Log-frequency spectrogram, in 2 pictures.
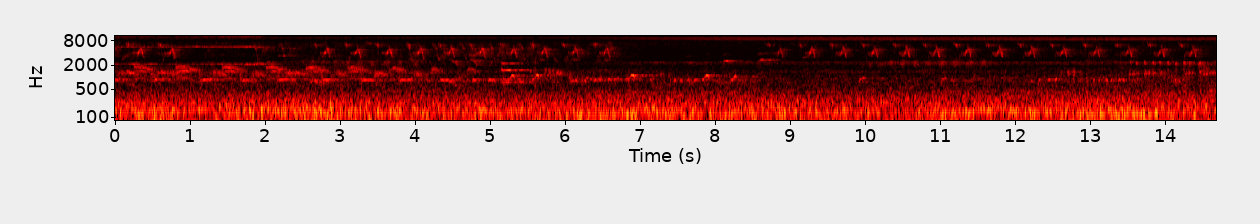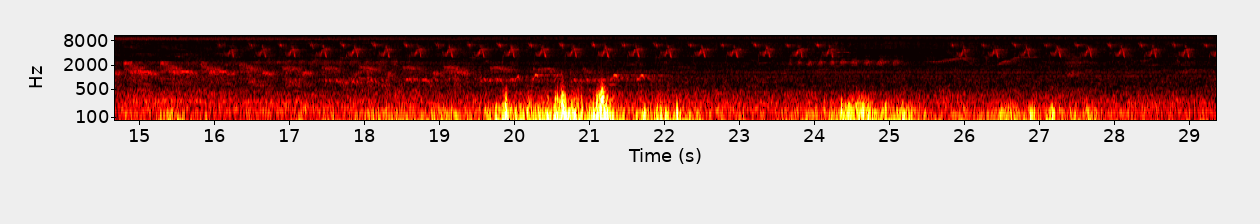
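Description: Small birds chirping in rapid, evenly repeated high notes, with a second run of lower repeated notes near the start and again about halfway. About two-thirds of the way in come bursts of low rumbling noise, the loudest sound here.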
